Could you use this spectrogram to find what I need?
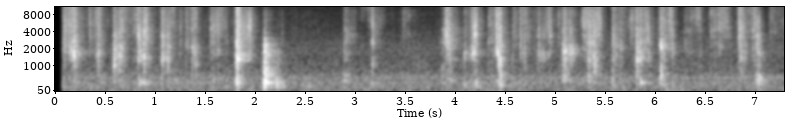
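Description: Cards shuffle with quick, crisp flicks close by.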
